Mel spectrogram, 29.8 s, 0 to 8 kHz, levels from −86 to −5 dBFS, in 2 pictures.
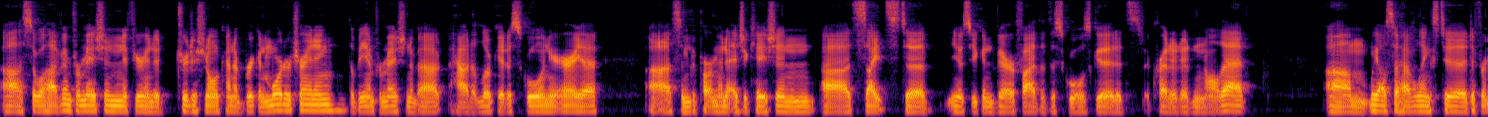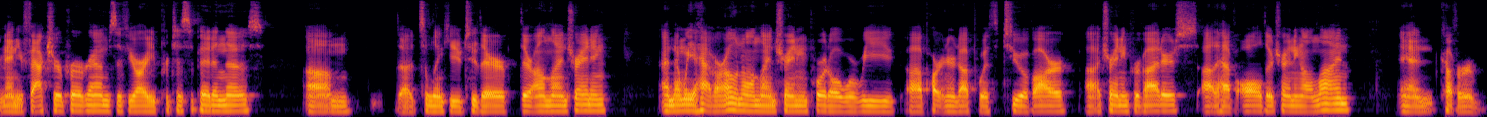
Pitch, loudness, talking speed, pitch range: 100 Hz, -22 LUFS, 215 wpm, 100-105 Hz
